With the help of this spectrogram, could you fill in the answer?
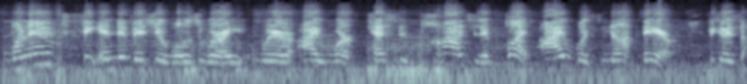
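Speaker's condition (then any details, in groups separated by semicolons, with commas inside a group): Aphasia and traumatic brain injury; stroke survivor, nystagmus in both eyes, right-eye contact lens blocking vision; current covid-19 infection despite two shots and booster, poor appetite, smell and taste intact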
